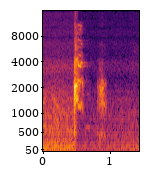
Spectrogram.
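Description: A long-haired Chihuahua puppy gives a sharp, high yap and then a softer, shorter one, barking for attention.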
